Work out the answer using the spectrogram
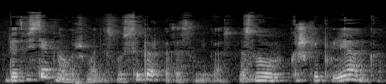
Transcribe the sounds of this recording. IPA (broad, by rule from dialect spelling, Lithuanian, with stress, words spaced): bʲɛt ʋʲɪs ˈtʲiɛk ˈnɐʊjɪ ˈʒmoːnʲeːs nʊˈsʲɪpʲɛrkɐ tɐs knʲiːˈɡɐs nʲɛs ˈnʊ kɐʃˈkɐɪp ˈlʲiɛŋkɐ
